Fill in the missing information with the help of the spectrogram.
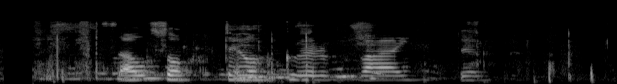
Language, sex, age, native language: Icelandic, male, 9, Icelandic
